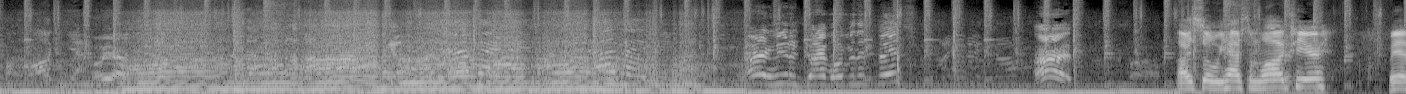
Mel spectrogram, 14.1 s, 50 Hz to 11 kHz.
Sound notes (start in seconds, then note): 1.8 engine revving; 2.3 laughing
